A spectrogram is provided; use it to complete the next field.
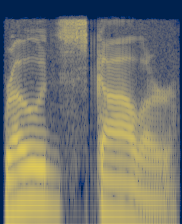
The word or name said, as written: Rhodes scholar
